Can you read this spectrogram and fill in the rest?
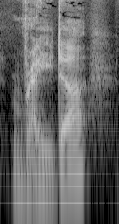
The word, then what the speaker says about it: Raider: Außerdem würde man Raider, englisch ausgesprochen Raider, mit Räuber übersetzen.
